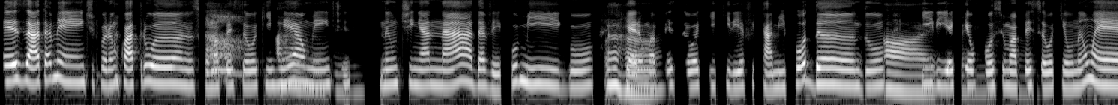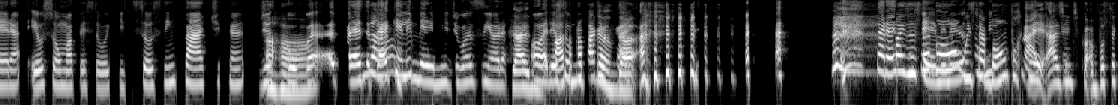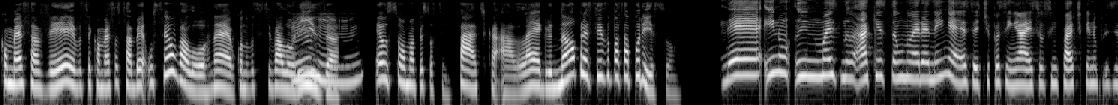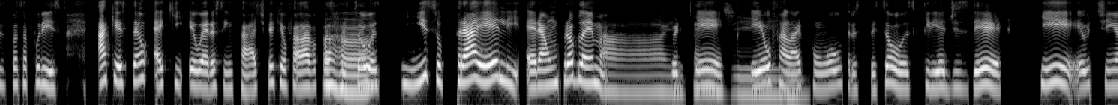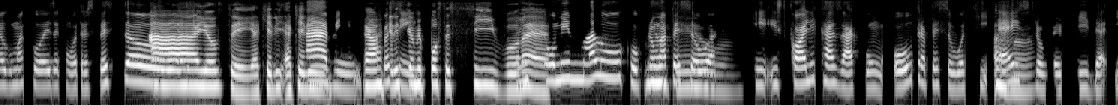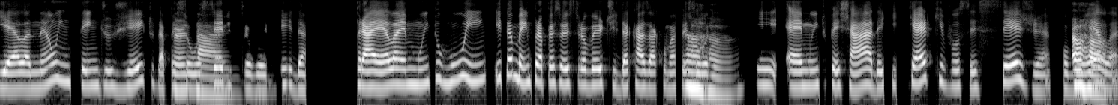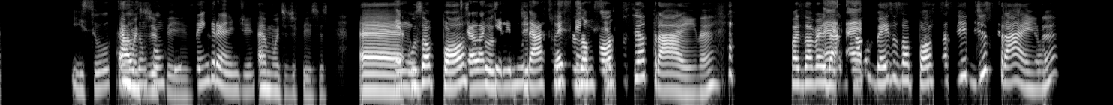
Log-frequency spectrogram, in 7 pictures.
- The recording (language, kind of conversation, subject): Portuguese, podcast, O que faz um casal durar além da paixão inicial?
- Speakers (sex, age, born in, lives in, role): female, 30-34, Brazil, United States, host; female, 35-39, Brazil, Portugal, guest
- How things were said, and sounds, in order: tapping; gasp; laugh; unintelligible speech; chuckle; unintelligible speech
